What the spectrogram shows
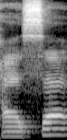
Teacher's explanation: آواز نکالیں گے گلے سے، جمع، ح زبر ح، باریک آواز، سین سیٹی جیسی سختی سے پڑھا جائے گا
